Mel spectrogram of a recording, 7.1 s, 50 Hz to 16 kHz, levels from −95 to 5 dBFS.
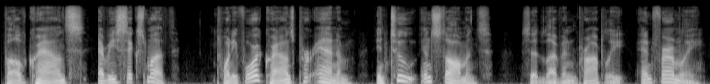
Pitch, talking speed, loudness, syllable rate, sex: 115 Hz, 150 wpm, -20 LUFS, 4.7 syllables/s, male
